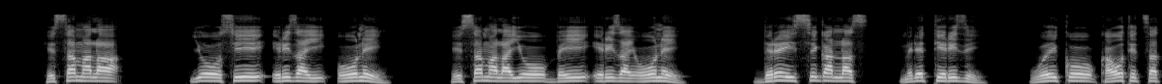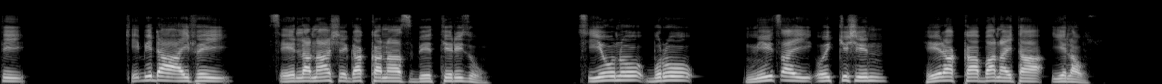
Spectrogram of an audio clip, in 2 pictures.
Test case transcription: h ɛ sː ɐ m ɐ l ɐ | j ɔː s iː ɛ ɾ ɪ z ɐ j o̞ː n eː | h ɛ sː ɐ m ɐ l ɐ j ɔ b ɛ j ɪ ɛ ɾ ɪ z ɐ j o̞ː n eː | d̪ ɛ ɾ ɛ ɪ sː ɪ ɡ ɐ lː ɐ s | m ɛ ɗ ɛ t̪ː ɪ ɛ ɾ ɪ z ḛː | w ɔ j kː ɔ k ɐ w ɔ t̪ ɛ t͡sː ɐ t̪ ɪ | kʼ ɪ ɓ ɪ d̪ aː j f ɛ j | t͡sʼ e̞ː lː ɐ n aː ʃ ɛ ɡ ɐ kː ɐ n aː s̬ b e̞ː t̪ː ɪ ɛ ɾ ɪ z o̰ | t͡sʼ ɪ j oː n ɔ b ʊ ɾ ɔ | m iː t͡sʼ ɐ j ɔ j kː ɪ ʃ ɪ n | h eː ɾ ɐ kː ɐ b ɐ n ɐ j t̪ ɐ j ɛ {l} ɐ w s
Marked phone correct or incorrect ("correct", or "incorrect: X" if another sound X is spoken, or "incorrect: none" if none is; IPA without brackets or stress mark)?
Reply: correct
